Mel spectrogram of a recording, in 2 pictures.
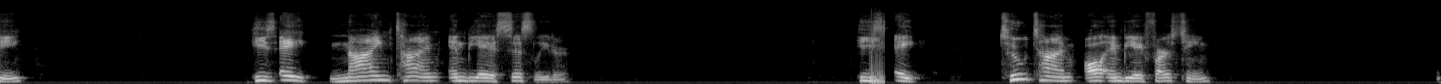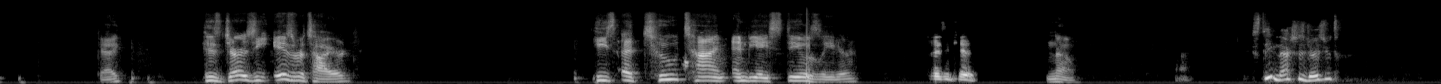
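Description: A young man speaks with animation over an online call.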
